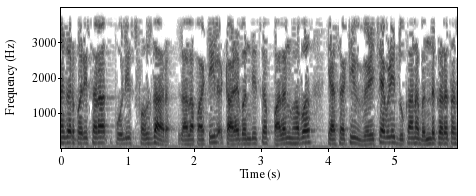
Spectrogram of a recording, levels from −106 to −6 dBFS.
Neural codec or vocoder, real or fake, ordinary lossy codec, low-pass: none; real; none; 3.6 kHz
